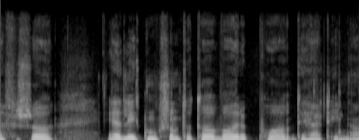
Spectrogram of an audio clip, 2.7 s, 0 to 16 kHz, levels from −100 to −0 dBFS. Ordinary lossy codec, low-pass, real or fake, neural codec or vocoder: none; 14.4 kHz; fake; vocoder, 44.1 kHz, 128 mel bands, Pupu-Vocoder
